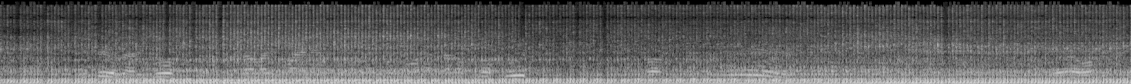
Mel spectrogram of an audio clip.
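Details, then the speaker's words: Houseboat inboard engine after overheating repairs, idling: loud, rough idle with a raw puffing exhaust note over steady drone, running a bit low and blowing out the side; exhaust leak, likely a blown exhaust bellows. "It's running. It's running a little bit low. It's blowing out the side."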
